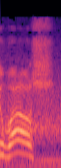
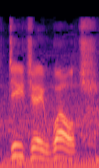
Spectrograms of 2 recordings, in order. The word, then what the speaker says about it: Welch: AC Welsh out to the 48 yd line. A 17 yd gain. Actually, it's DJ Welch. I mispronounced his name.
